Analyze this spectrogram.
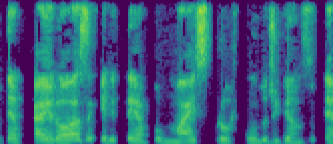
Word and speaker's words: kairós: tempo kairós é que algumas pessoas pronúncia kairos mais eu fui fazer uma pesquisa mais a fundo é kairós não é a pronúncia correta e aí me chamou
